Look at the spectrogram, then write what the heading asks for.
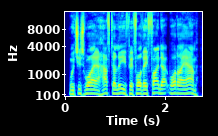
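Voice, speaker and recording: A man's voice: mid-range voice, fairly even intonation, a little fast, fairly bright tone, clean tone, no room sound, studio quality, close to an everyday voice. A man voicing a shy, resentful young warlock.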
